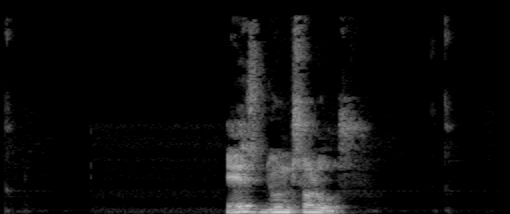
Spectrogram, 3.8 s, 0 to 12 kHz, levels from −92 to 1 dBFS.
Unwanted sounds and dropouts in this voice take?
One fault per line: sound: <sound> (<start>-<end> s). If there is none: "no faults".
no faults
